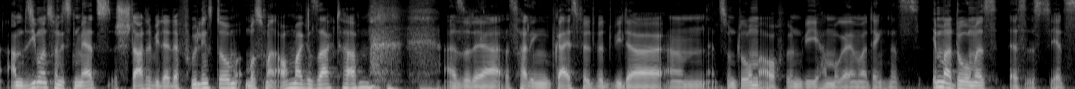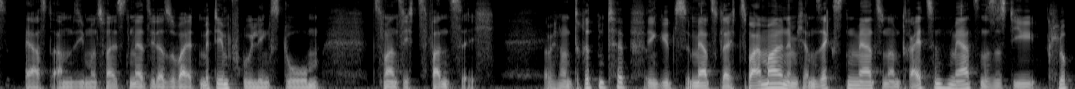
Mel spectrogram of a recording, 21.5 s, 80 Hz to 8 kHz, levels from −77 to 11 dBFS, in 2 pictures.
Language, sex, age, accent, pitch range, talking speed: German, male, 30-49, German, 90-115 Hz, 205 wpm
